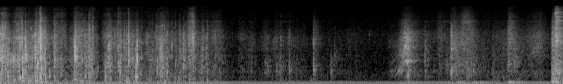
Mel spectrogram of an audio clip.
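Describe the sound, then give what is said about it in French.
Busy rustling of fabric as a man rummages through the pockets of someone's clothes left in a bedroom, with soft crinkles and scratchy bursts coming in uneven clusters, quieter in the middle and picking up again near the end. “Il fout dans la poche de ses vêtements pour savoir où il peut être.”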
